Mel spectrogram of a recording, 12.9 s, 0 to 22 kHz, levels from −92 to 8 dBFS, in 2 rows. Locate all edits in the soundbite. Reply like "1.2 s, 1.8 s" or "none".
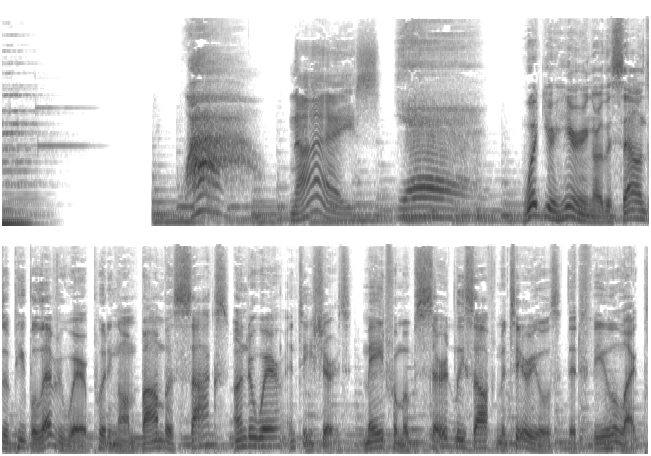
1.3 s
